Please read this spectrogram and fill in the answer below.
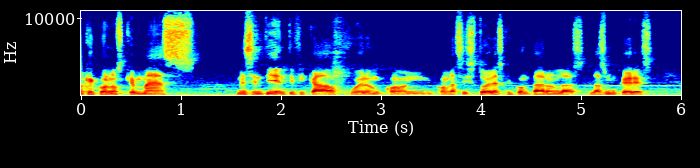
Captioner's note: speaking in Spanish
